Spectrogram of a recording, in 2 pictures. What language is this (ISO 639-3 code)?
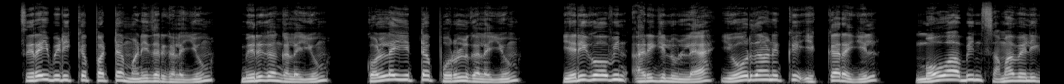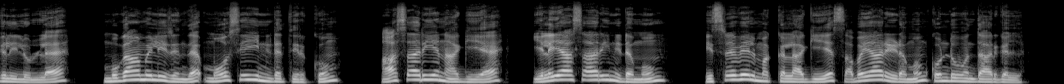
tam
